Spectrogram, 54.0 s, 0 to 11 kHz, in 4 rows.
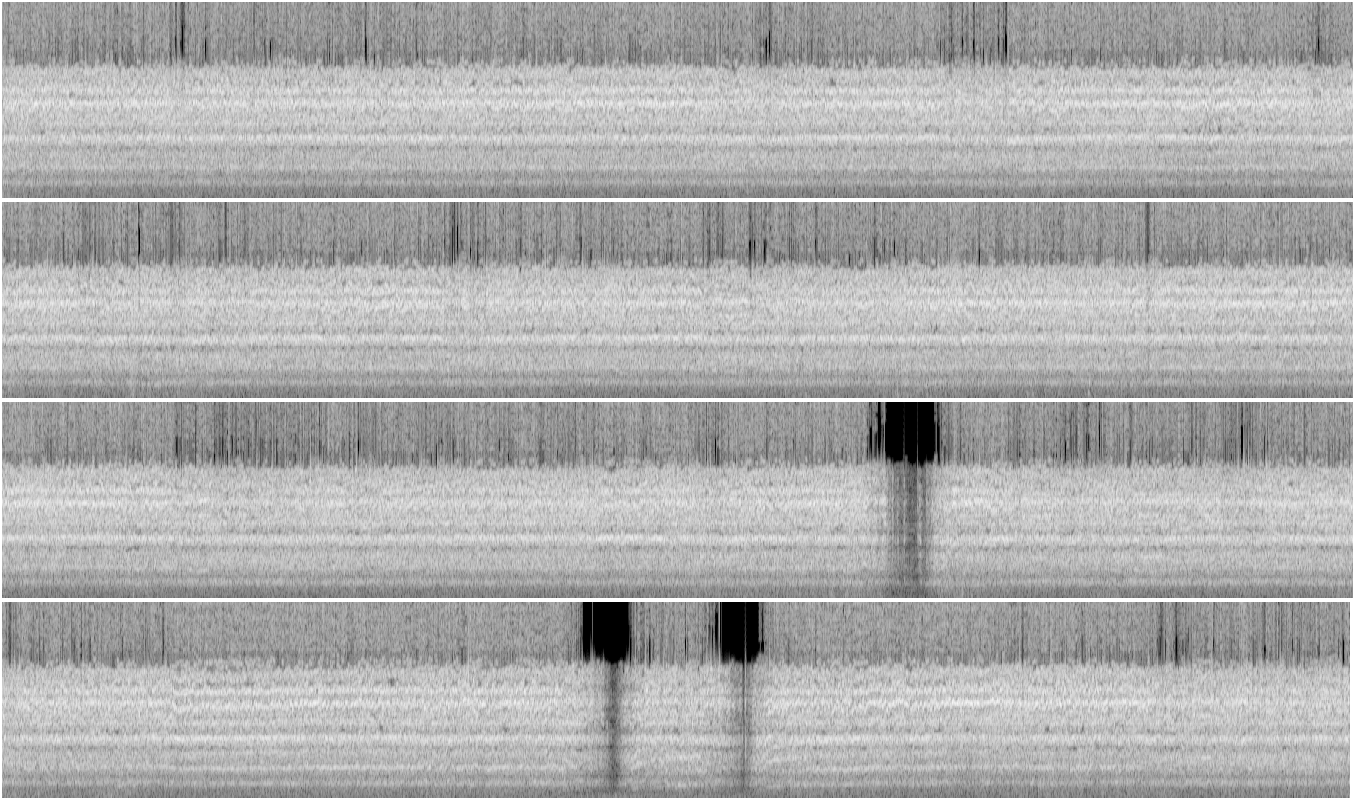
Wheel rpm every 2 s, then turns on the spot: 230, 230, 230, 240, 230, 230, 230, 230, 230, 230, 230, 230, 230, 230, 230, 230, 230, 190, 170, 230, 230, 210, 210, 120, 190, 230, 220.
none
